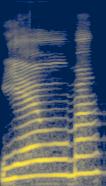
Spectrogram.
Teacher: یوم، واو لین، یعنی واو ساکن سے پہلے زبر آ گئی، نرمی سے ادا کرنا ہے. یو نہیں پڑھنا جیسے مجہول طریقے سے پڑھتے ہیں، وہ مجہول غلطی ہے.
